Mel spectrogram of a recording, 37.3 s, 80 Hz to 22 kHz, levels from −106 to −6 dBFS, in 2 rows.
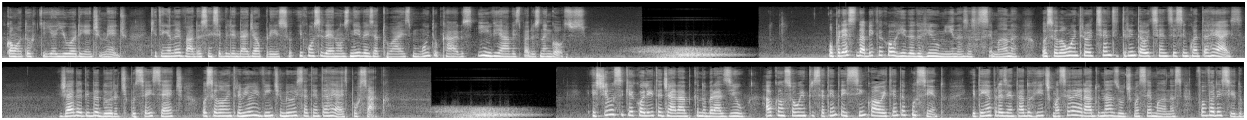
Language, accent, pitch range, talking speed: Portuguese, Brazilian, 190-250 Hz, 130 wpm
